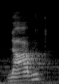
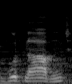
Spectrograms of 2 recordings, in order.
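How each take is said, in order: First: The first word is swallowed down to its final sound. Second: Both words are pronounced clearly and fully.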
